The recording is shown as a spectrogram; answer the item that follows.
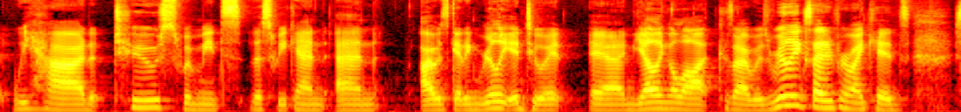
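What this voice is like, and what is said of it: Strained, partly lost voice. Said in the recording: “I'm losing my voice a little bit ... my voice because it is not of the best quality this week”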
